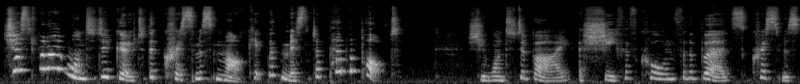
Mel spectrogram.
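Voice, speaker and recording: A woman's voice: on the high side, a bit bright, husky. A woman reading a storybook to young children in a theatrical way, addressing her listeners directly.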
